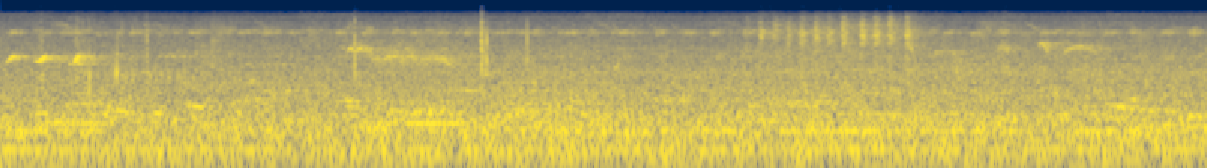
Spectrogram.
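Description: Bird calls: a few short chirps near the start and another call near the end, with a quick high rattle around the middle, over a steady high-pitched insect trill.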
